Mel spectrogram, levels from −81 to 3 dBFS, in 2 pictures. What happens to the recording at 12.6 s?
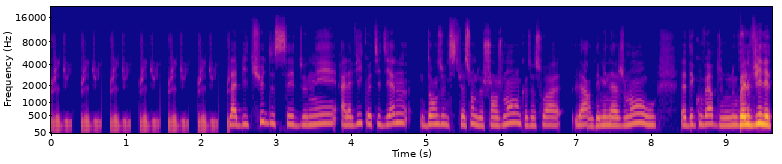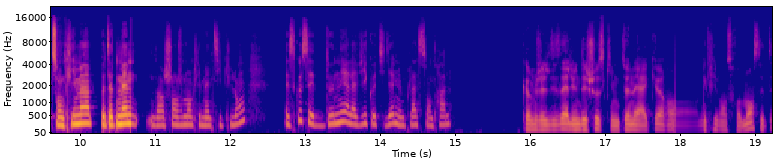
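Nothing goes wrong at 12.6 s; the audio is intact there, with no dropout, click, distortion or other fault.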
